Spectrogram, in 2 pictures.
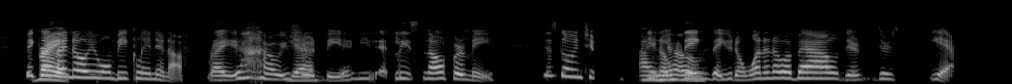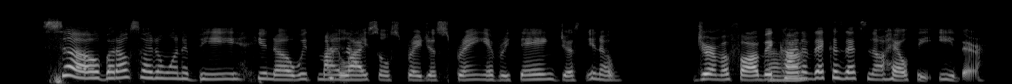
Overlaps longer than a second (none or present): none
